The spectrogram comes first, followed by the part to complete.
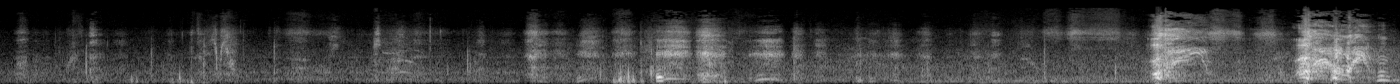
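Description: A person coughing hard: two loud, rough coughing fits about a second apart near the end, after smaller bursts about halfway through.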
